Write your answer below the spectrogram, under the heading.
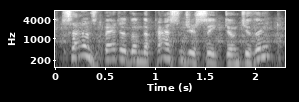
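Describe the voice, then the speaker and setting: A man's voice: high voice, expressive, fairly quick, background noise. A man playing an eccentric older grandfather inventor in a radio play, speaking in theatrical, old-fashioned formal phrases. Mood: eager. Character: eccentric grandfather inventor, cryptic, eager time-traveller.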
